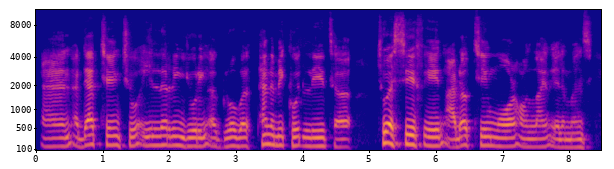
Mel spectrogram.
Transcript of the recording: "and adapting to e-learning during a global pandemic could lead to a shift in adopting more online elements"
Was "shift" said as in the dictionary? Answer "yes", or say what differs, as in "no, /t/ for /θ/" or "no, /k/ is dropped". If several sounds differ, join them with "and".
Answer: no, /s/ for /ʃ/ and /t/ is dropped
